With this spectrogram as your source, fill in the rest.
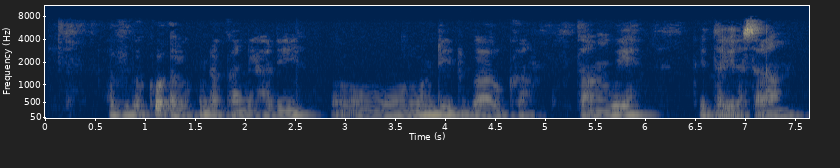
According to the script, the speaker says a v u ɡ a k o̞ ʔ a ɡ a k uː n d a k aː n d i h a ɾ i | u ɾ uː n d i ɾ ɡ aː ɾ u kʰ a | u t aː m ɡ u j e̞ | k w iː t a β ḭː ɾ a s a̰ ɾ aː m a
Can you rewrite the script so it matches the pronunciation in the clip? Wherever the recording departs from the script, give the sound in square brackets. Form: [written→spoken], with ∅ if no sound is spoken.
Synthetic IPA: a v u ɡ a k o̞ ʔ a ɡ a k uː n d a k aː n d i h a ɾ i | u ɾ uː n d i ɾ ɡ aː ɾ u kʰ a | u t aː [m→ŋ] ɡ u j e̞ | k w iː t a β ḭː ɾ a s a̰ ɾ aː m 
